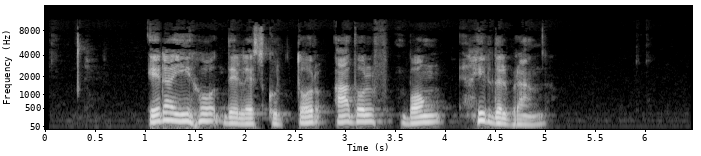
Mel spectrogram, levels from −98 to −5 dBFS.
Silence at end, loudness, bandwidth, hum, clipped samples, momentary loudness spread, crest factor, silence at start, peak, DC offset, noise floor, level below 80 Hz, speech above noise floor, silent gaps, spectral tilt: 1.45 s; -24 LUFS; 9.8 kHz; none; under 0.1%; 19 LU; 20 dB; 1.05 s; -6 dBFS; under 0.1%; -75 dBFS; -52 dBFS; 52 dB; none; -6.5 dB/octave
